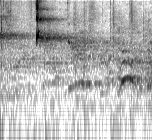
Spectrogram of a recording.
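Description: A basketball dribbled on a hardwood gym floor: two bounces about half a second apart.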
